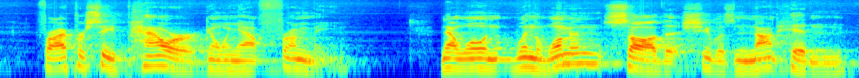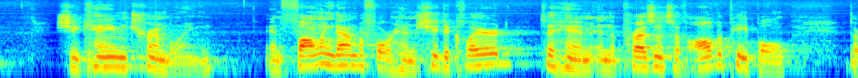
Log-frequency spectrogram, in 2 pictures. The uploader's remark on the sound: Recorded live at Freedom Fellowship Church in Tontitown, Arkansas.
